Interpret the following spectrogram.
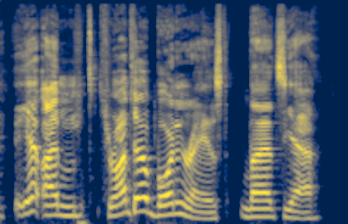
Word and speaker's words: Toronto: You're not from Toronto. You're still pronouncing the T the second T. H I'm not I'm not calling it Toronto. Yep. I'm Toronto, born and raised, but yeah.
